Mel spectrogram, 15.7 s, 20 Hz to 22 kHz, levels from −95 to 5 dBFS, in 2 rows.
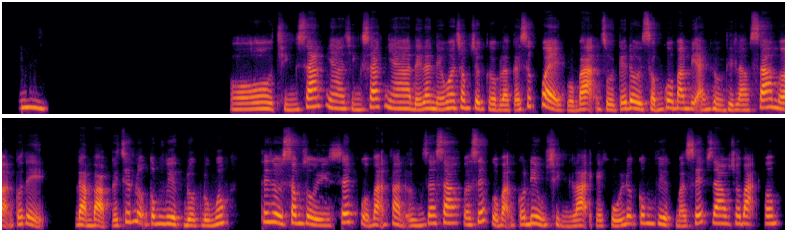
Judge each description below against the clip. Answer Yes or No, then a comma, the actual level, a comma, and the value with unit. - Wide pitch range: No, average, 4.9 semitones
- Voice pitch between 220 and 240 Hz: Yes, high, 230 Hz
